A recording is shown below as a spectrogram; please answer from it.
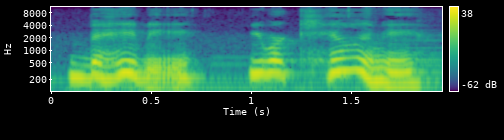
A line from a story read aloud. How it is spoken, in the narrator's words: You groaned and said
